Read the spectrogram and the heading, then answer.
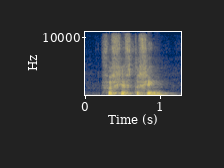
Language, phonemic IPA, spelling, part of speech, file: Dutch, /vərˈɣɪf.tə.ɣɪŋ/, vergiftiging, noun, Nl-vergiftiging.ogg
- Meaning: poisoning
